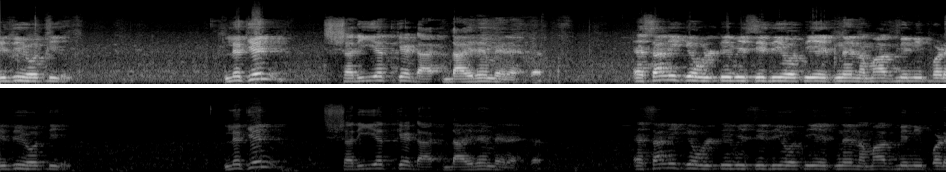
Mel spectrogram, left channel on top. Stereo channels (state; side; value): quieter; right; 26.4 dB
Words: ہوتی ہے، لیکن شریعت کے دائرے میں رہ کر، ایسا نہیں کہ الٹی بھی سیدھی ہوتی ہے، اتنے نماز بھی نہیں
